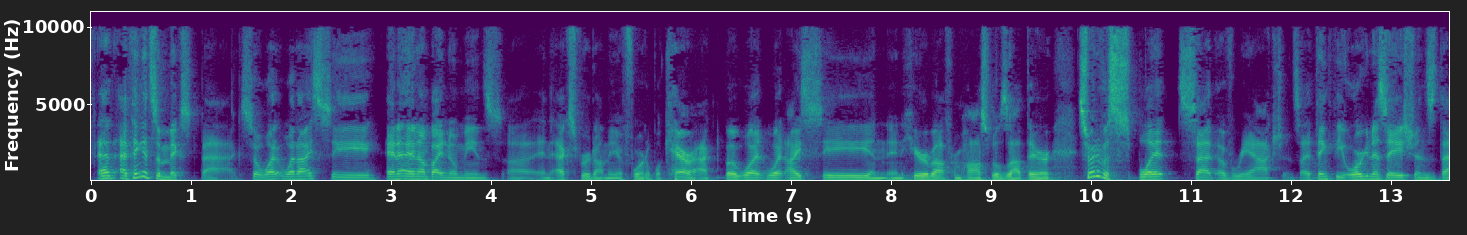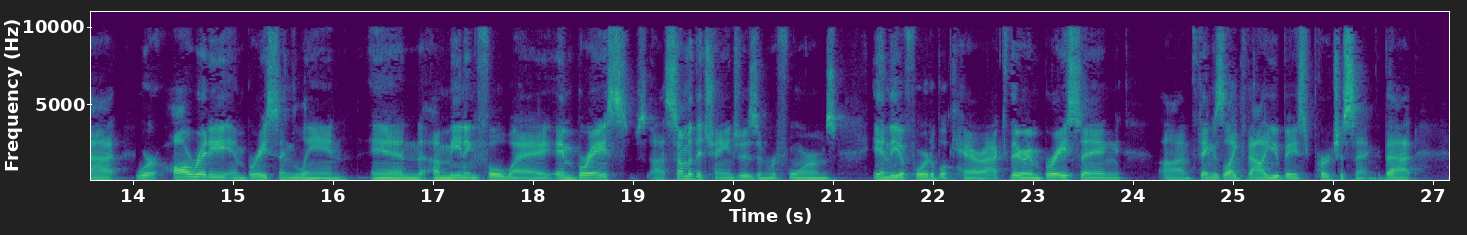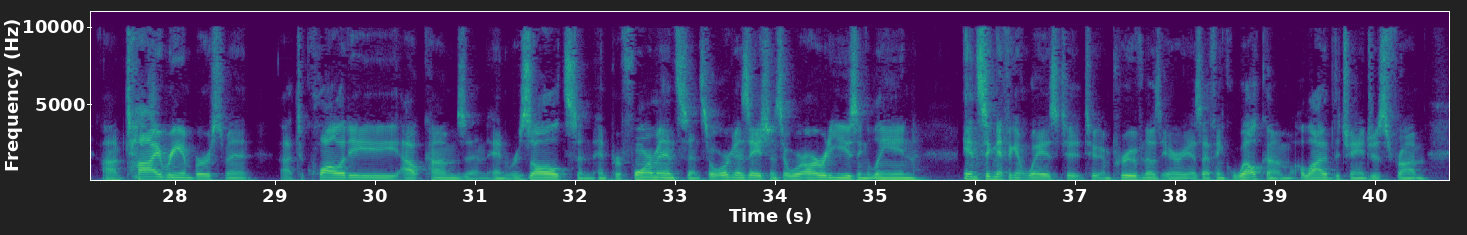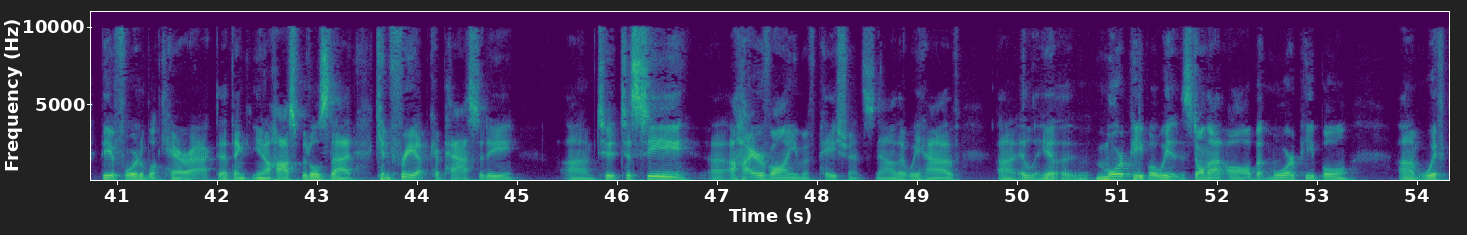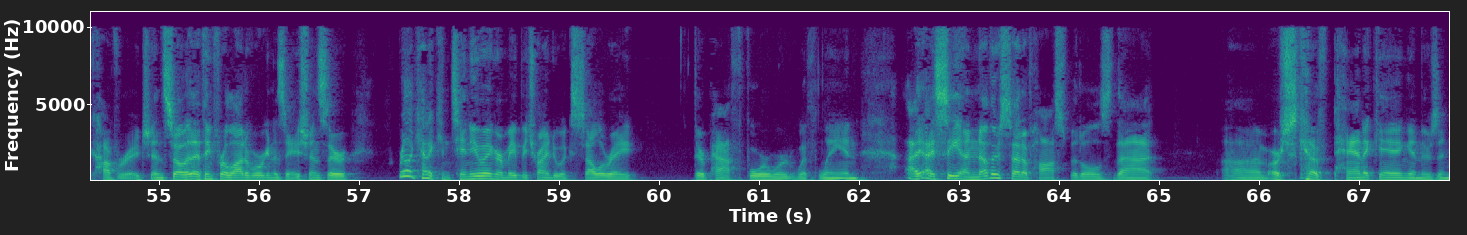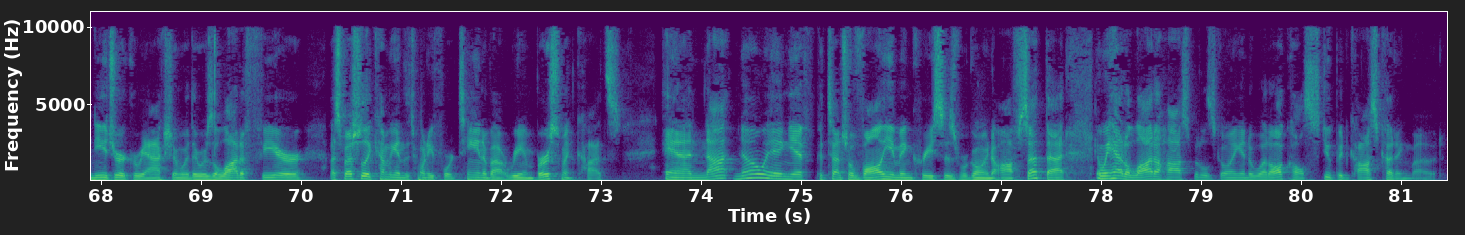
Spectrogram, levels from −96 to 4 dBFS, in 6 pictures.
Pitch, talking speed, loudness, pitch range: 125 Hz, 180 wpm, -27 LUFS, 115-135 Hz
